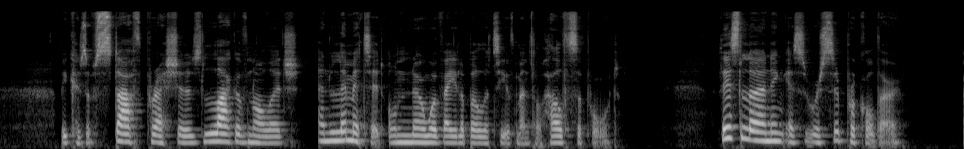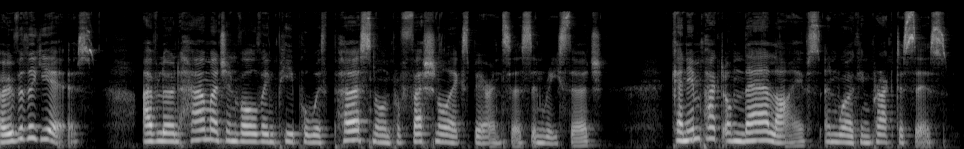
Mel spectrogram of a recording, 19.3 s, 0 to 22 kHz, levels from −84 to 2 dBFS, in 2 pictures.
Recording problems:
none

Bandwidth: 15.5 kHz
